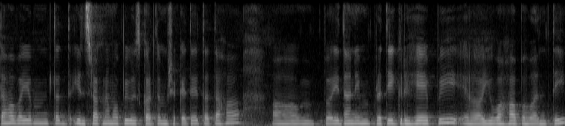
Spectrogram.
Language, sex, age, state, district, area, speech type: Sanskrit, female, 18-30, Karnataka, Dharwad, urban, spontaneous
